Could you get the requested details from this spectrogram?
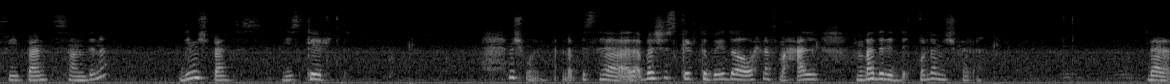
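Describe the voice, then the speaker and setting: A woman's voice: mid-range voice, slight background noise, rough recording. Egyptian woman, gaming vlogger, mid-range voice, playful and chatty, cracks jokes at herself. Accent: Egyptian Arabic. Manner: playful, joking, chatty with viewers. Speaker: gaming channel host. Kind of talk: casual let's-play commentary.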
